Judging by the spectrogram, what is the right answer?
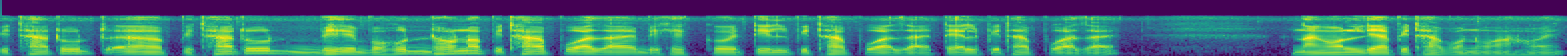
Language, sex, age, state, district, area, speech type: Assamese, male, 30-45, Assam, Sivasagar, rural, spontaneous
